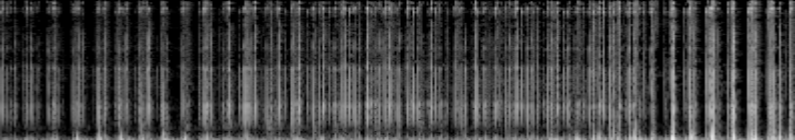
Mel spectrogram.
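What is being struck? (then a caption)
Ceramic object. A ceramic object is tapped and scratched quickly and unevenly, making a steady stream of short, dry clicks with a low thud beneath them and a faint scratchy hiss between taps. The taps grow louder and heavier near the end.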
